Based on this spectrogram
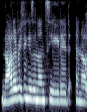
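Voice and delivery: ordinary talk, nothing marked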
